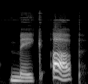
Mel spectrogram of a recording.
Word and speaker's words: make up: So, to summarize this family, make up, two words, stress on up, equals the verb, to invent, to redo, to reconcile.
